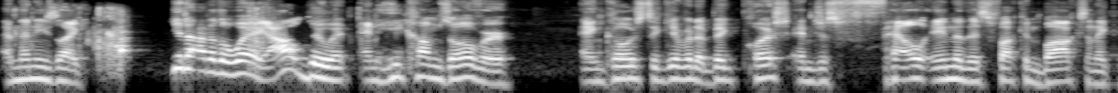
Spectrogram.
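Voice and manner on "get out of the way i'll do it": higher, louder mock bark at the kids; impatient driver. Fed-up driver to the pranksters, a raised impatient bark. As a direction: play the fed-up driver shoving in.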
